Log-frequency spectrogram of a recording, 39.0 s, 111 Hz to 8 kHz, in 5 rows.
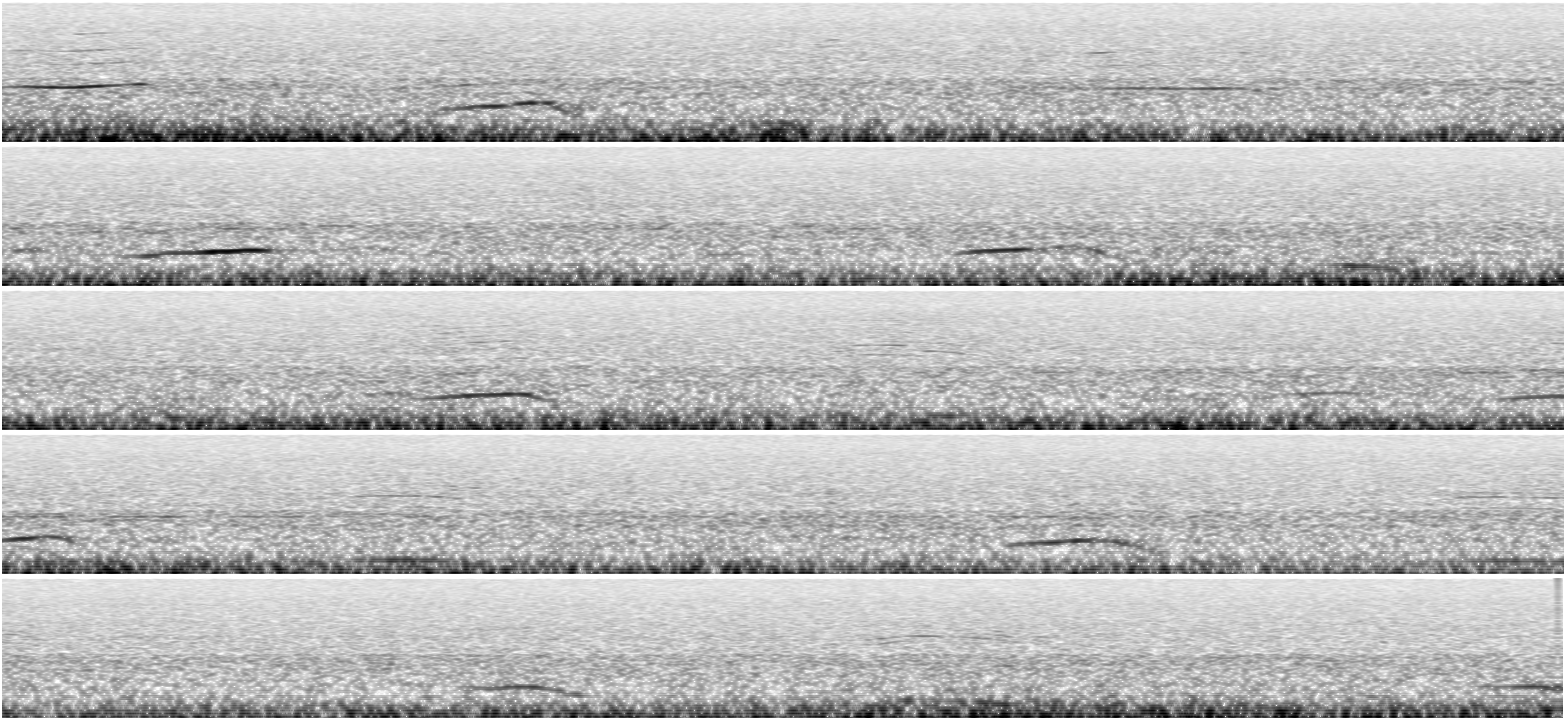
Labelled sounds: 0.3	0.7	humpback whale, 1.7 to 3.2 kHz
25.2	25.5	humpback whale, 1.15 to 1.25 kHz
30.7	31.0	humpback whale, 1.1 to 1.3 kHz

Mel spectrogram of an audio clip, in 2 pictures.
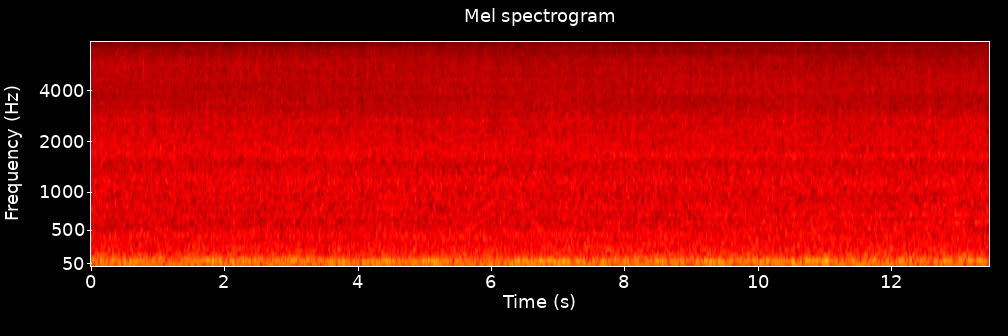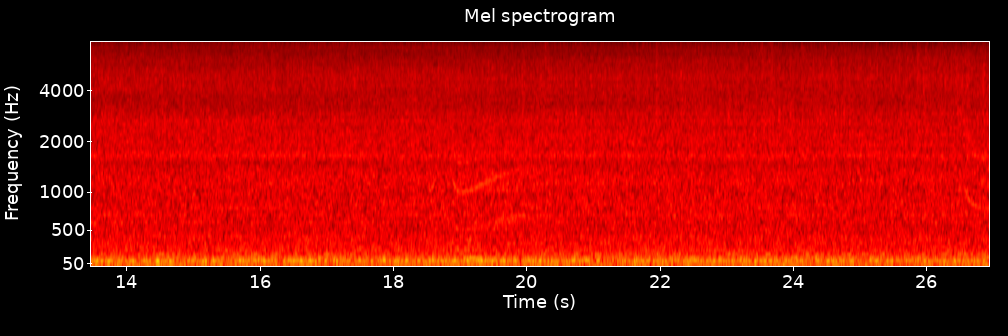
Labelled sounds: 19.0	19.6	killer whale, Bigg's (transient), 0.98 to 1.3 kHz

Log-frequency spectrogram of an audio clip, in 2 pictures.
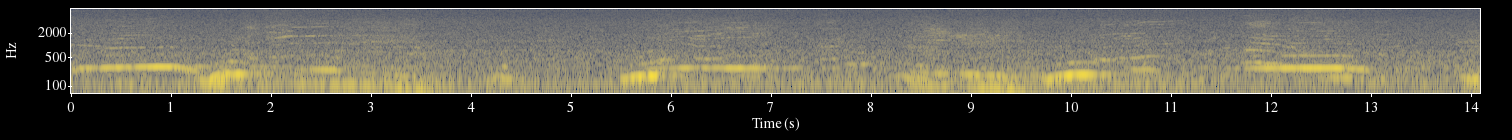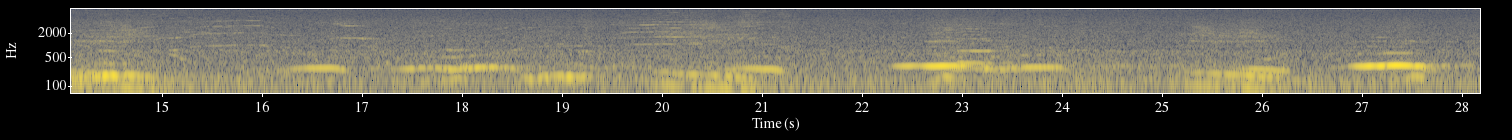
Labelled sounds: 0.1	0.8	humpback whale, 0.80 to 1.8 kHz
1.9	2.6	humpback whale, 1.5 to 2.9 kHz
6.0	6.4	humpback whale, 2.0 to 2.4 kHz
10.7	12.5	humpback whale, 0.99 to 4.0 kHz
14.9	17.1	humpback whale, 0.93 to 4.2 kHz
19.6	20.2	humpback whale, 0.99 to 3.8 kHz
22.6	23.3	humpback whale, 1.2 to 1.5 kHz

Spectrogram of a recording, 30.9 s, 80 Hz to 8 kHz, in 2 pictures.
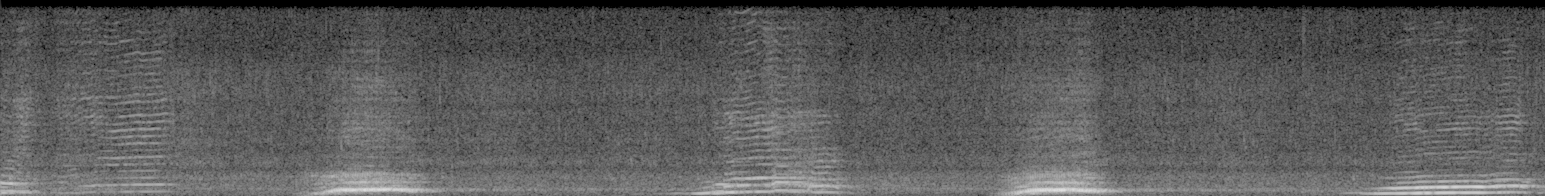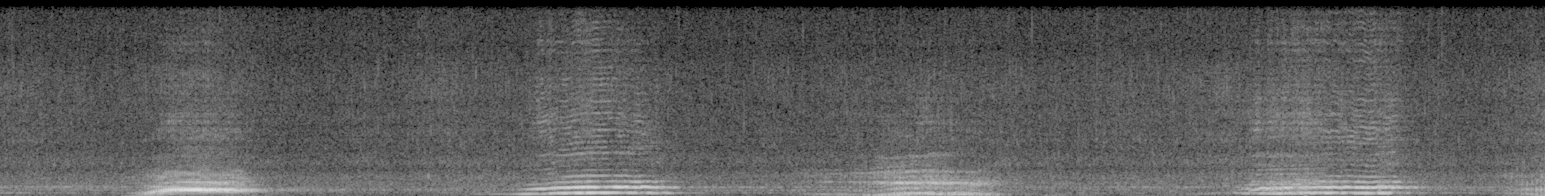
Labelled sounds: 0.8	1.7	humpback whale, 1.1 to 6.4 kHz
3.4	3.9	humpback whale, 0.88 to 6.0 kHz
7.2	8.5	humpback whale, 0.78 to 7.6 kHz
14.0	15.3	humpback whale, 0.78 to 5.1 kHz
16.9	17.5	humpback whale, 0.78 to 1.1 kHz
20.8	22.0	humpback whale, 0.81 to 6.0 kHz
24.0	25.0	humpback whale, 1.0 to 1.8 kHz
28.0	28.3	humpback whale, 1.7 to 1.9 kHz
28.9	29.3	humpback whale, 0.81 to 2.9 kHz

